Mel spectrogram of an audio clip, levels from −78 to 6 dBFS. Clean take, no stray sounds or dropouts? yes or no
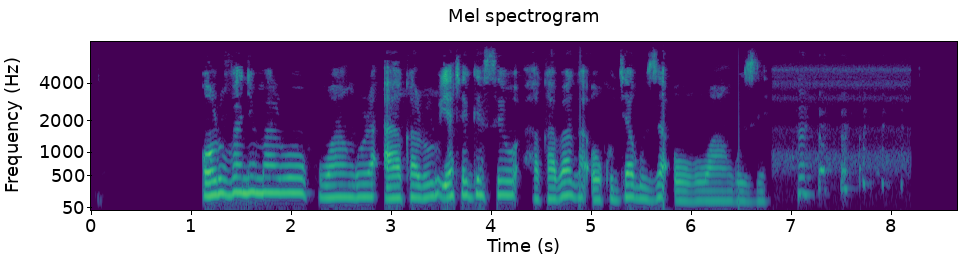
no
